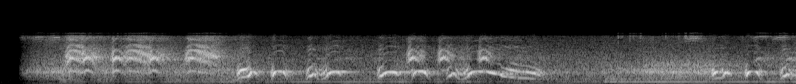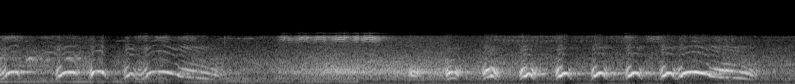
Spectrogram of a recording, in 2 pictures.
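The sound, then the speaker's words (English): Barred owls hooting in a lively exchange, with repeated rising and falling calls and cackling, caterwauling bursts that come in waves over about sixteen seconds, loud, with no talking. “Actually, it's called barred owl.”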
